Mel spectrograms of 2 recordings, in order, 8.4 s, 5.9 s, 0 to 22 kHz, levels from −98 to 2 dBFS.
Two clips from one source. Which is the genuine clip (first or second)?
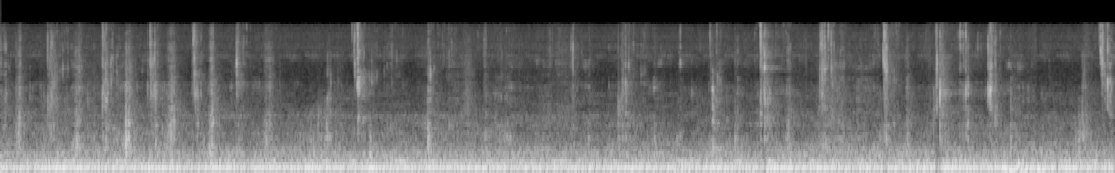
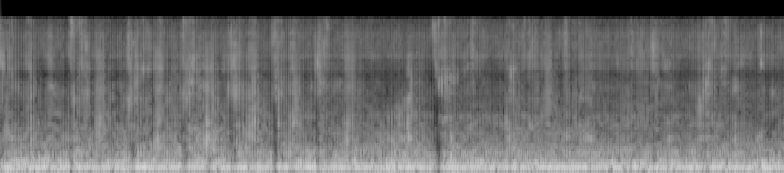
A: first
